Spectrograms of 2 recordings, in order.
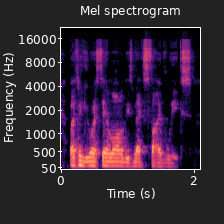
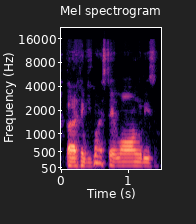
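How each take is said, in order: First: Said in the usual way. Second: Real accidental pubescent voice crack; voice cracking upward. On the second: Real, not acted. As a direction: voice jumps up mid-sentence. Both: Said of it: "my voice went up like Peter Brady".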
